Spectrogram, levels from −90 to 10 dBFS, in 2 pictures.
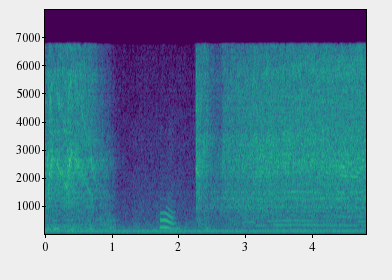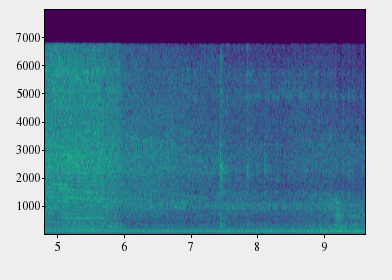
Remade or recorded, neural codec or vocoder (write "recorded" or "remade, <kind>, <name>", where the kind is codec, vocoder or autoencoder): remade, vocoder, BigVGAN v2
